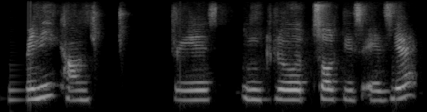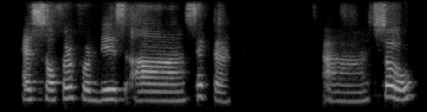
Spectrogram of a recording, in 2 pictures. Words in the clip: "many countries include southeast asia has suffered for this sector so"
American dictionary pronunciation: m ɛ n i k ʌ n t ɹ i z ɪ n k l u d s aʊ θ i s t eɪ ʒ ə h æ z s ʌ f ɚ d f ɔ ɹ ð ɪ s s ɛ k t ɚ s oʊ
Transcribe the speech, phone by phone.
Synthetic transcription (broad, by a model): m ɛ n i k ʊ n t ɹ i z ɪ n k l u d s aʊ t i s eɪ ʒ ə h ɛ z s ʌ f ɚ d f ɔ ɹ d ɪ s s ɛ k t ɚ s oʊ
